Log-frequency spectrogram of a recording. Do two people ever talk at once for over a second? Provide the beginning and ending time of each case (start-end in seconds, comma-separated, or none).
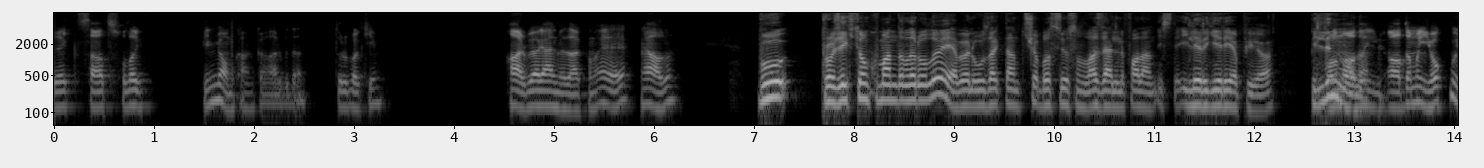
none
